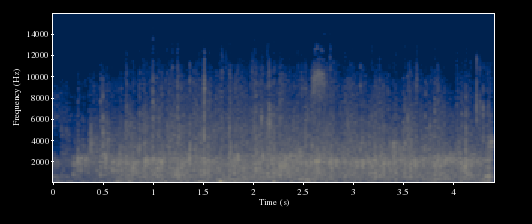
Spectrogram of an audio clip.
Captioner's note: applause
